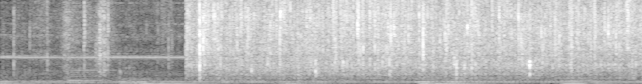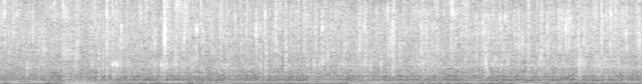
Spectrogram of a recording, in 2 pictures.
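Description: Starch-dusted salmon pieces frying in hot olive oil in a pan. The sizzle starts suddenly about a second in as the fish goes in, with many small crackles.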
